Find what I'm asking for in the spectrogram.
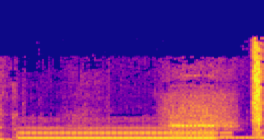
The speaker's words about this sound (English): So now I'm calling the Baptist church.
